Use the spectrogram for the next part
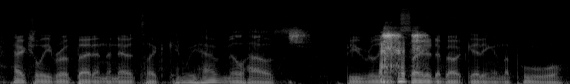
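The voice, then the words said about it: Imitates another person's voice. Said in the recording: “flawless James L. Brooks impersonation”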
